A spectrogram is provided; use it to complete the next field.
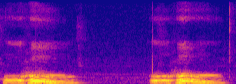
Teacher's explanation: એનું કંઠ ઉચ્ચારણ સ્થાન છે કંઠ કંઠ હના જેવું ઉચ્ચારણ થાય છે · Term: વિસર્ગ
